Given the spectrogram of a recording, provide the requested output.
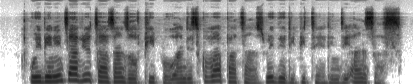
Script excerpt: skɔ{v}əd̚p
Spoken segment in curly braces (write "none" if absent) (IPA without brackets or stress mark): v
